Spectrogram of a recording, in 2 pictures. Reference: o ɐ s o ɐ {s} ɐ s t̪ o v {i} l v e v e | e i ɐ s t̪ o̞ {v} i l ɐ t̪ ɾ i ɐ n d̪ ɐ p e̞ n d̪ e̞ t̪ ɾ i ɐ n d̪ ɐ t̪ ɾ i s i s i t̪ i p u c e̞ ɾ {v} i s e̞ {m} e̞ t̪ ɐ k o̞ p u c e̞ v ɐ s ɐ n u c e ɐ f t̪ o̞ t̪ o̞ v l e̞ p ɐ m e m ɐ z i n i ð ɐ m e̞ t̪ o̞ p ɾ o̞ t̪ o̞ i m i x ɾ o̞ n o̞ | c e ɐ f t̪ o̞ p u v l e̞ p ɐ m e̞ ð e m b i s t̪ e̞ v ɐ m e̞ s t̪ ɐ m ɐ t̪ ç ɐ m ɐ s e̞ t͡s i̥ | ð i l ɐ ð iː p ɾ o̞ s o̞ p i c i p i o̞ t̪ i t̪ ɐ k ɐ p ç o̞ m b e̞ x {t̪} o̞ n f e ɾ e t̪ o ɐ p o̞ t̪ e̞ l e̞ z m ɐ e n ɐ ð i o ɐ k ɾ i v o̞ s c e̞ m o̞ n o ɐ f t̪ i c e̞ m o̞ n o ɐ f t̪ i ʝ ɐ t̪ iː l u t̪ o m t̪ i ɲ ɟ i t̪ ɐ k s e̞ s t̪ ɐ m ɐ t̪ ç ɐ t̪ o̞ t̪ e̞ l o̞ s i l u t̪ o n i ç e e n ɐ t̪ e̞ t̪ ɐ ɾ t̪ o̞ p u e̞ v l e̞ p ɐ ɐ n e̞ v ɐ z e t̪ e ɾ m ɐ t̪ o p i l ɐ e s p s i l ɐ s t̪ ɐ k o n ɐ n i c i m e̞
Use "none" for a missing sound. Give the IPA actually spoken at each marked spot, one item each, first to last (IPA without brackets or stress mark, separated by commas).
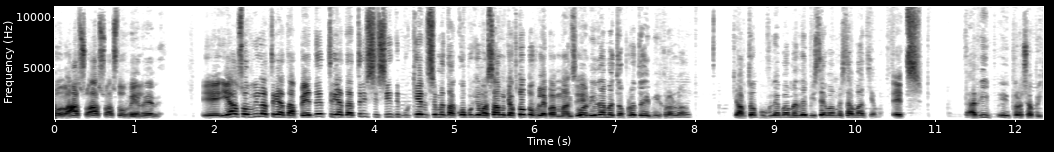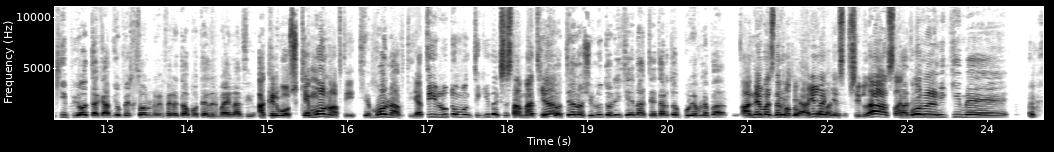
s, i, v, ð, m, t̪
